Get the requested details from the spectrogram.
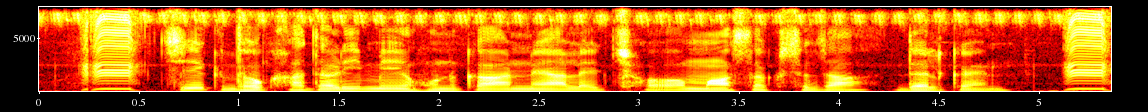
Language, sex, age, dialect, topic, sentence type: Maithili, male, 25-30, Southern/Standard, banking, statement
